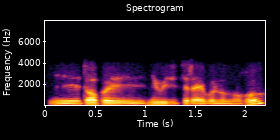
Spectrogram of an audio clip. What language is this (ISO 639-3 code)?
nep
